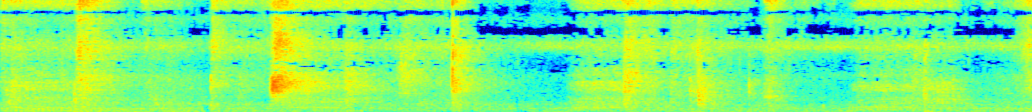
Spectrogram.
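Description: A door swings open and knocks softly.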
